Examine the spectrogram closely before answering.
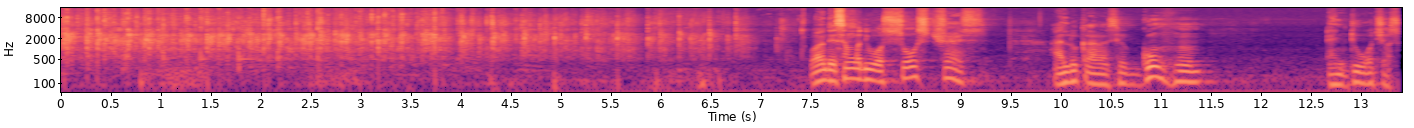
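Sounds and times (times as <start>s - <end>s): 
audience clapping hands: 0.0s - 7.6s
speech: 7.6s - 9.4s, 10.0s - 11.6s, 12.8s - 13.4s.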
